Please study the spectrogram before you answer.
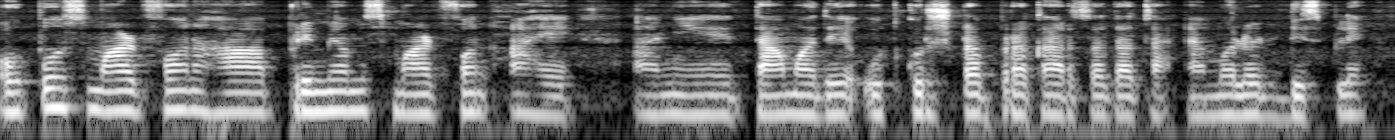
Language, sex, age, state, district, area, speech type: Marathi, male, 18-30, Maharashtra, Nanded, rural, spontaneous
